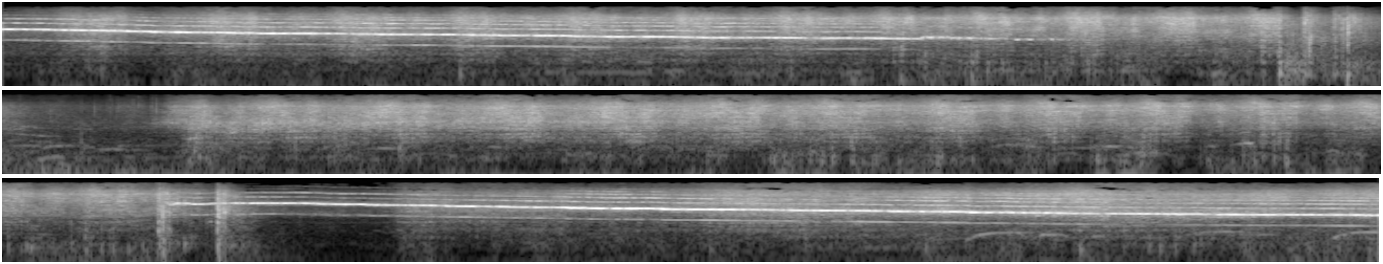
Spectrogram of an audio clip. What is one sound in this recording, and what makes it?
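A firework fizzes and crackles as it sprays sparks.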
